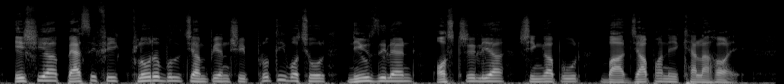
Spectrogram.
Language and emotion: Bengali, neutral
